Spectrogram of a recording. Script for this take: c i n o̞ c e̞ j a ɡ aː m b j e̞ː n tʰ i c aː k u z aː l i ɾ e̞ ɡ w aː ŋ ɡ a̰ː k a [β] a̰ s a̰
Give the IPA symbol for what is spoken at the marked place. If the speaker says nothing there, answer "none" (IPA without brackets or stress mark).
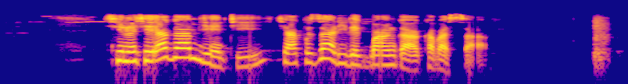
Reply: β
